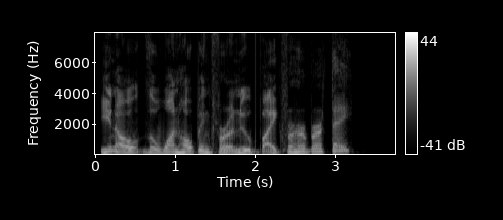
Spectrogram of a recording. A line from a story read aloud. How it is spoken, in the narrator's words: Dad laughed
